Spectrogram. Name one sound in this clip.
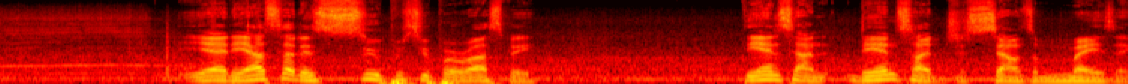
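A car engine roars loudly in sudden bursts of revving.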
